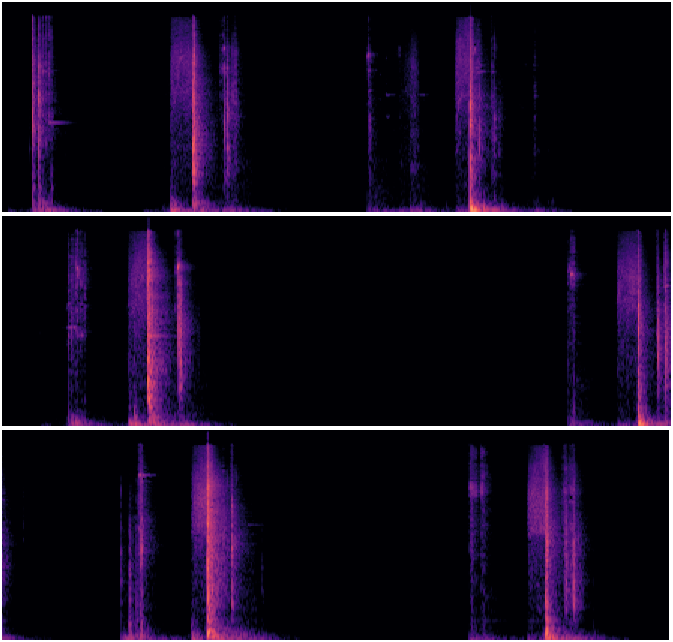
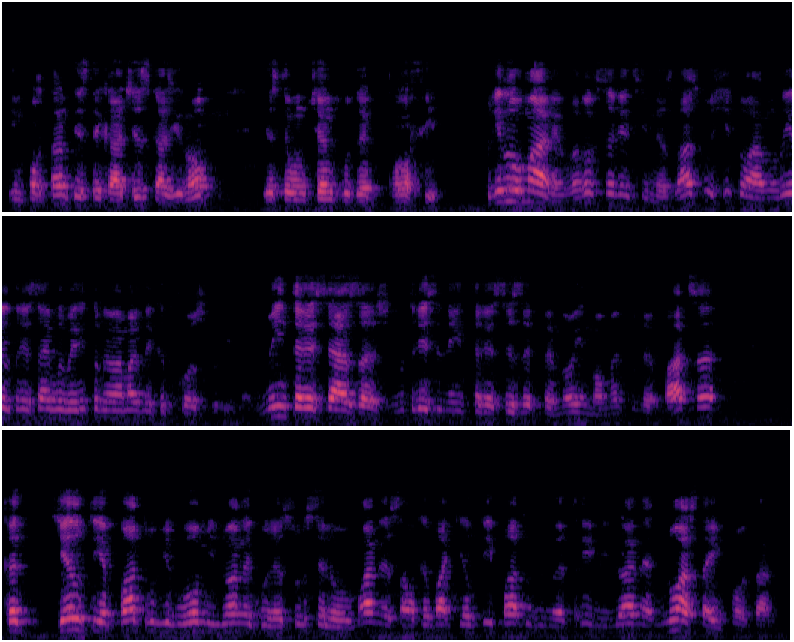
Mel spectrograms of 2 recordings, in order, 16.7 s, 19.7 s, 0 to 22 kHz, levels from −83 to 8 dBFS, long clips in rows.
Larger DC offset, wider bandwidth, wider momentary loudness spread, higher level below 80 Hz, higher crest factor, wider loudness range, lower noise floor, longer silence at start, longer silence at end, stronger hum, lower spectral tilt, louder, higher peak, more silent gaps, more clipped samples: neither; first, 16.5 kHz vs 7.8 kHz; first, 25 LU vs 16 LU; first, -40 dBFS vs -76 dBFS; first, 32 dB vs 22 dB; first, 8 LU vs 5 LU; second, -67 dBFS vs -79 dBFS; first, 0.25 s vs 0.05 s; first, 0.75 s vs 0.15 s; neither; about the same, -2 dB/octave vs -2.5 dB/octave; first, -26 LUFS vs -40 LUFS; first, 0 dBFS vs -18 dBFS; first, 0.87-1.14 s, 2.48-3.01 s, 4.84-5.87 s, 7.63-10.28 s, 11.61-11.97 s, 12.05-12.13 s, 13.70-15.04 s vs none; neither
